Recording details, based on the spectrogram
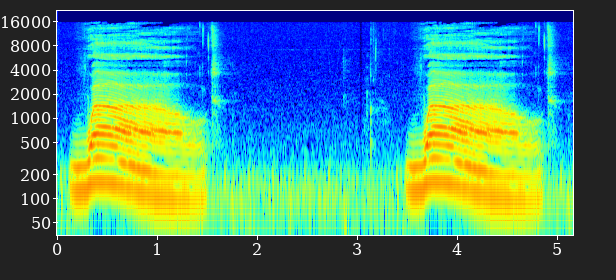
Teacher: If you listen carefully you can hear that the vowel sound in this word is the sound əː. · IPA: /əː/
